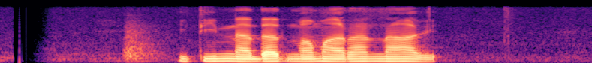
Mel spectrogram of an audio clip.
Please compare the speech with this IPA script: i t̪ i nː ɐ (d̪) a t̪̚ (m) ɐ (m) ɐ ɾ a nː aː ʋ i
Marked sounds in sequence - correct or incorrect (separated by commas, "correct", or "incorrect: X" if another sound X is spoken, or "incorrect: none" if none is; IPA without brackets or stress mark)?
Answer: correct, correct, correct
